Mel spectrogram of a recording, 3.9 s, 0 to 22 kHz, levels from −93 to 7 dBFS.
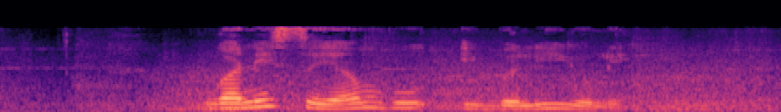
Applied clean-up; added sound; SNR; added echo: none; Mechanisms; 14 dB; none.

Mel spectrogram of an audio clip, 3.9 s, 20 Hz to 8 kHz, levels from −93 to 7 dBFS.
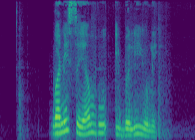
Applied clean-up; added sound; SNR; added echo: neural mask model RNNoise.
